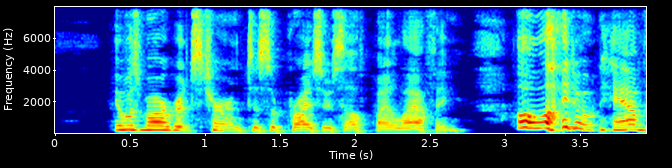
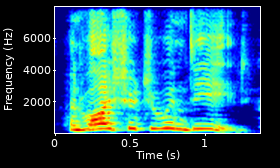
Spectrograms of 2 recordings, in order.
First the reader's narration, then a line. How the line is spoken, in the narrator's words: Colonel Brandon exclaimed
